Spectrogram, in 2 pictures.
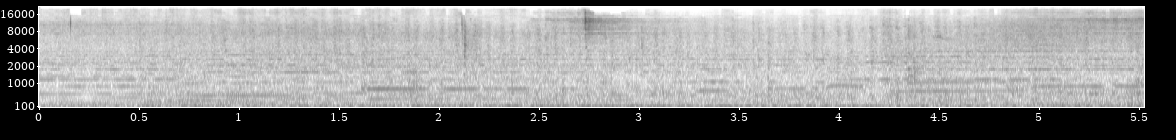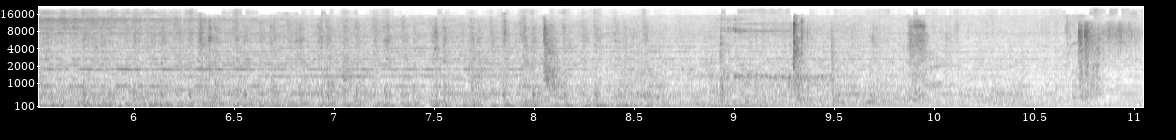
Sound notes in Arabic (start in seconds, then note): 7.4 ينطفئ المحرك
